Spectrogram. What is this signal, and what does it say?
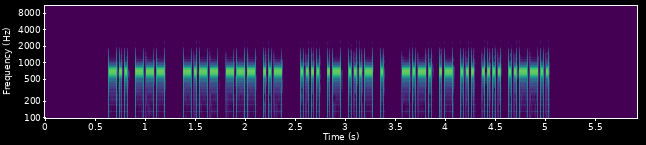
Morse code, heard as a keyed tone, about 44 wpm, 700 Hz. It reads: DO YOU HAVE CASH?
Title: Sentences from Top 700 Words 45wpm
